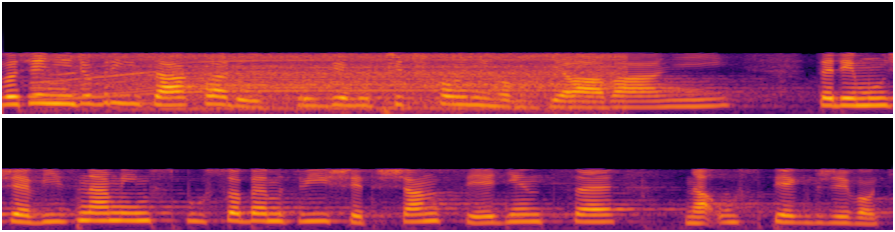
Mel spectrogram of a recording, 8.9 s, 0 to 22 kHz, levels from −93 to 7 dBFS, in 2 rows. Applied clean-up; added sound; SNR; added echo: none; Tools; 5 dB; none.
